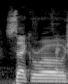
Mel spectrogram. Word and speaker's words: Sekiro: Is Sekiro. How you pronounce it? – Sekiro.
